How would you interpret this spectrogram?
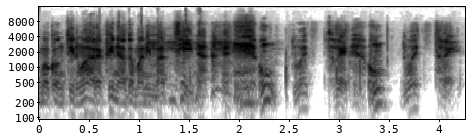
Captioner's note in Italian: risate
